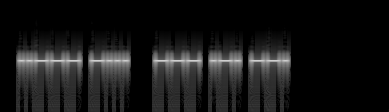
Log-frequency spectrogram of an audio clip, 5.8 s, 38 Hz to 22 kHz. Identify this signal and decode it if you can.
Morse code, heard as a keyed tone, about 20 wpm, 700 Hz. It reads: 2B ORG
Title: Field Day Exchanges Encore - 20wpm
